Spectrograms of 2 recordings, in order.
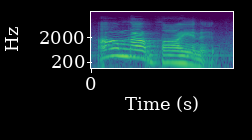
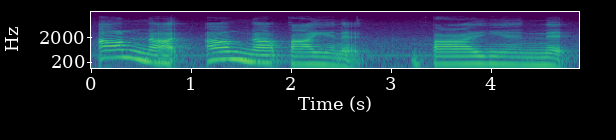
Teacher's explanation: the g at the end of buying is typically not pronounced like americans reduce the g at the end a lot sometimes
